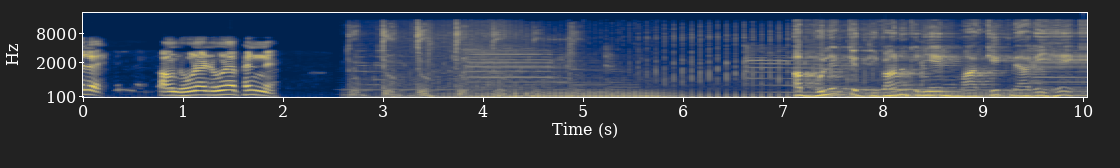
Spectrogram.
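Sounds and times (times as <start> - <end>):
motorcycle engine thumping: 3.4 - 7.7.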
